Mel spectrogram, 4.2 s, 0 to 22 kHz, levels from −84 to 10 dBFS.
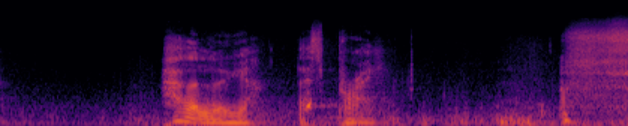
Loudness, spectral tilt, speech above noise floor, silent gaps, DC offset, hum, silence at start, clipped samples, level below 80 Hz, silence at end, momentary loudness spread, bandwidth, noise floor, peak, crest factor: -32 LUFS; -4.5 dB/octave; 28 dB; none; under 0.1%; none; 0 s; under 0.1%; -42 dBFS; 0 s; 22 LU; 13 kHz; -57 dBFS; -10 dBFS; 24 dB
